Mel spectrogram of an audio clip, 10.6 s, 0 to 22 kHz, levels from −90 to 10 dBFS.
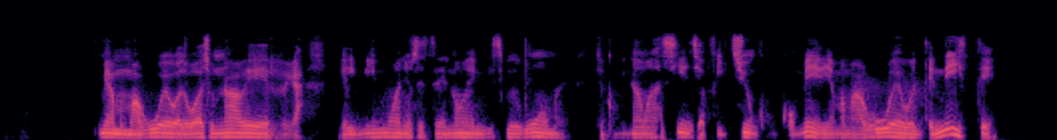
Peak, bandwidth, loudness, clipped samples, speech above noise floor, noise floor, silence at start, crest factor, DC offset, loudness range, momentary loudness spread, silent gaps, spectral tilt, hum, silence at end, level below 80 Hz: -14 dBFS; 8.2 kHz; -31 LUFS; under 0.1%; 55 dB; -86 dBFS; 0.95 s; 18 dB; under 0.1%; 4 LU; 10 LU; none; -5.5 dB/octave; none; 0.65 s; -60 dBFS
